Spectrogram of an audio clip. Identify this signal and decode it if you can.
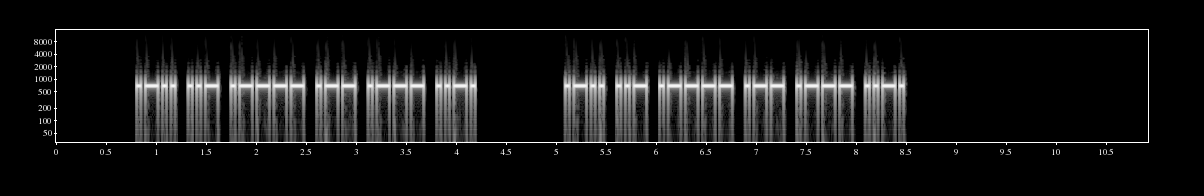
Morse code, heard as a keyed tone, about 27 wpm, 700 Hz. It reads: LU1WJF LU1WJF
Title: DXCC-100 Call Signs - 6 Characters - Repeated 2x - 28wpm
